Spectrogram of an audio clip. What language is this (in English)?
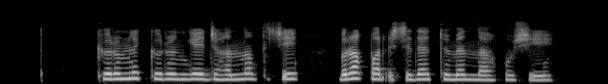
Uyghur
